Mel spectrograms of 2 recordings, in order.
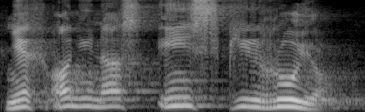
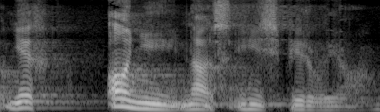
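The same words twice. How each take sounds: First: The stress falls on the word inspirują. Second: The stress falls on the word oni. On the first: Their example should actually move and guide us. "zaakcentowali dwojako ... Po pierwsze" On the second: They, rather than the many others, should be our inspiration. "I po drugie, zaakcentujmy to"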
